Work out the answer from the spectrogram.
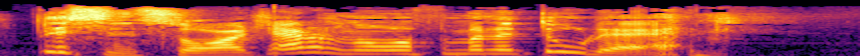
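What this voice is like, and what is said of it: Thick cartoonish 1940s New York accent. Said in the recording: “a thick New York accent ... he's a cartoon gangster? ... that's how they sound in the World War II movies”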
